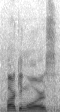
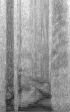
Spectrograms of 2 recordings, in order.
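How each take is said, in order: First: Said in the usual way. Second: Slow, drawn-out, louder announcer read; dramatic announcement. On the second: Pretend. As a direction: boom it out like a show title. Reading a sign aloud, dramatically.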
